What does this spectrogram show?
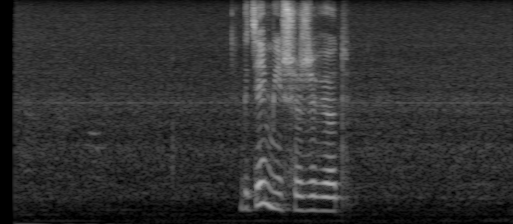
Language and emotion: Russian, neutral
